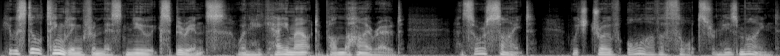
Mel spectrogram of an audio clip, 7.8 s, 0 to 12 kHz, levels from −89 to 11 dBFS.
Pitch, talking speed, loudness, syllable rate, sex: 110 Hz, 215 wpm, -18 LUFS, 5.2 syllables/s, male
